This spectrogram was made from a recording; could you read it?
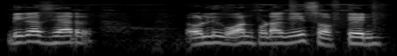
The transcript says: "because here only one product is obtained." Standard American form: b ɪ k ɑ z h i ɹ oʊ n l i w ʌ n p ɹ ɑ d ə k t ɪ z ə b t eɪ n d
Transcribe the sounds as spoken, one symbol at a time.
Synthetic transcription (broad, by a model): b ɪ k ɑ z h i ɹ oʊ n l i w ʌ n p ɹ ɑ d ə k ɪ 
